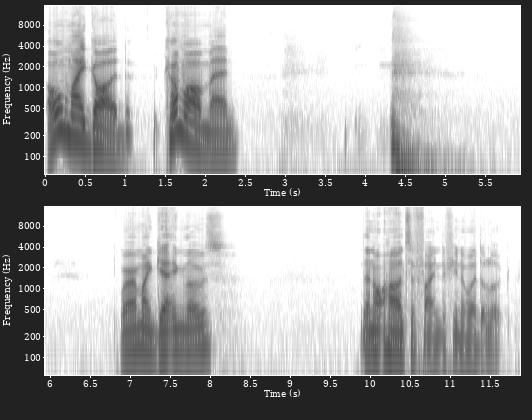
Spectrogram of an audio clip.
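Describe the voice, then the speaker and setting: In a casual livestream rant, a man who streams games reads news aloud and reacts bluntly, cursing and sounding exasperated. He speaks at medium pitch, animatedly but slowly, pausing often. It's a clean studio recording with no room sound.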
